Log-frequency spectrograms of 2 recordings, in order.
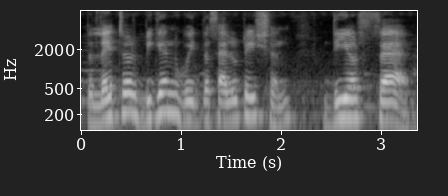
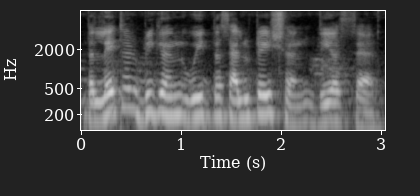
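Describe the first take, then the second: No difference in how they are said.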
